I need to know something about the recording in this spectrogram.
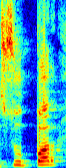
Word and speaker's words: super: देखिएगा SU से होता है सु, P से प, और R से र, ई को इसमें साइलेंट करेंगे, सुपर।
